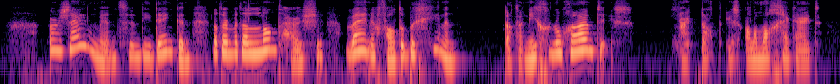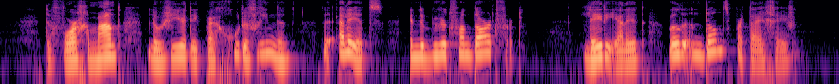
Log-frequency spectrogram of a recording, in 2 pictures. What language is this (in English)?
Dutch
